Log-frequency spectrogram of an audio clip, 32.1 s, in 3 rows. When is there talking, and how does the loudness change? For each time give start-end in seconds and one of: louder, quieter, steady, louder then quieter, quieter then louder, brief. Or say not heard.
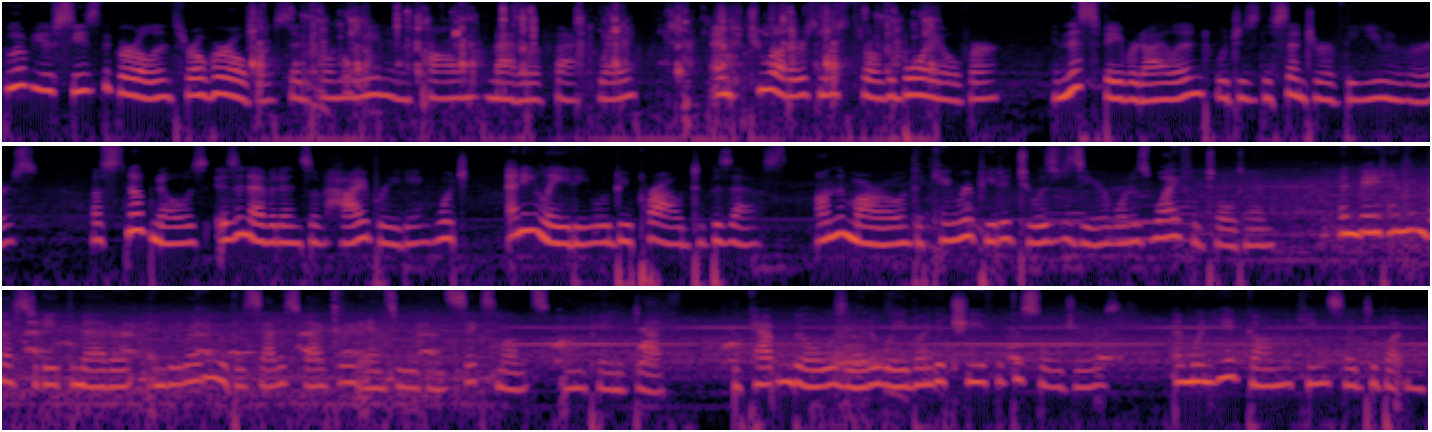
0.0-32.0 steady.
